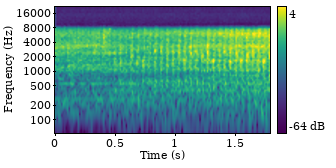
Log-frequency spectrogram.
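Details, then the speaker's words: Toyota Camry engine before repair, shifted into R: dry, busy rattle over a rough idle with a low thump from a worn balancer shaft, and the engine mounting is loose and shaking; rattle stops in neutral. Balancer shaft and mounting to be replaced. "Nah, ini bunyi balance resap, terus engine mountingnya ini goyang juga ya."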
